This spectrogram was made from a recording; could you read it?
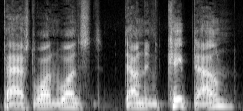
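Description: A man's voice: expressive, normal speed, fairly bright tone, no echo, studio quality, lightly acted. A man voicing a sulky ship's cook of about ninety, muttering testily in dialect, in an audiobook story. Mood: sullen. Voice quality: shrill when raised. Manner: muttering, testy, dialect speech.

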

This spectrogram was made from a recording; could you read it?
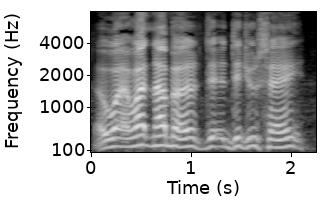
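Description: A man's voice: medium pitch, sing-song, moderate pace, creaky, pushed and bright, no room sound, voice pushed up, exaggerated voice. A man voicing a polite, absent-minded old professor in a storybook, courteous, stammering and enthusiastic. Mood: flustered.

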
